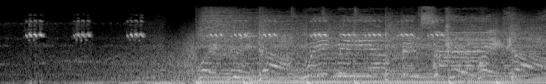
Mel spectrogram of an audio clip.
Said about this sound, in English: Everyone left. Can we insert crickets here?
